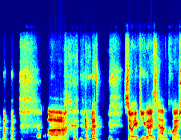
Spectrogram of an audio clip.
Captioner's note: laughs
